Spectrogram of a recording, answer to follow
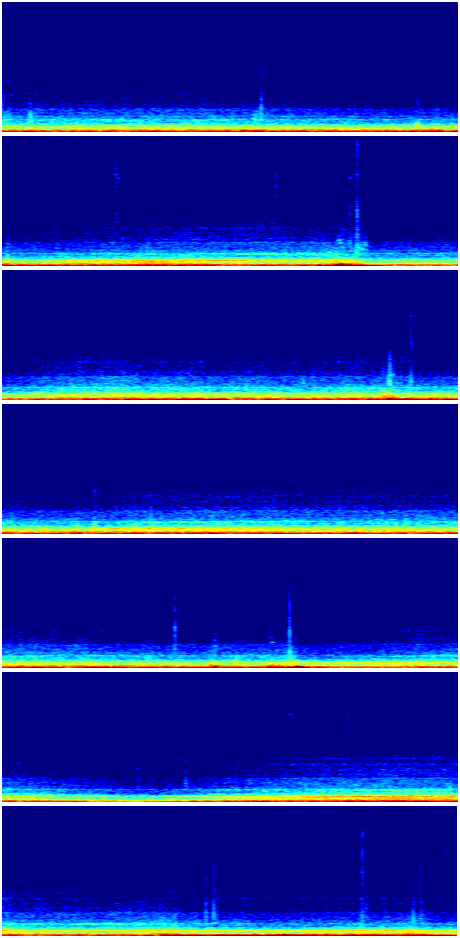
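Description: Car driving on a narrow, uneven asphalt road, heard from inside the cabin: a steady low engine and tyre rumble with a faint hum that rises and falls. There is a thump about eight seconds in and another about twenty-one seconds in, likely from bumps in the road.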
